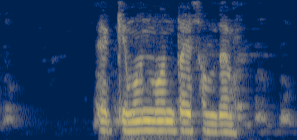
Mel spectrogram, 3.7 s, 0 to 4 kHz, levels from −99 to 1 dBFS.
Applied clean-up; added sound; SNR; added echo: classical method WPE with log-MMSE.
